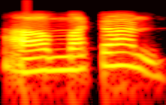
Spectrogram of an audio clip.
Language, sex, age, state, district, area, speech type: Hindi, female, 45-60, Uttar Pradesh, Ghazipur, rural, conversation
